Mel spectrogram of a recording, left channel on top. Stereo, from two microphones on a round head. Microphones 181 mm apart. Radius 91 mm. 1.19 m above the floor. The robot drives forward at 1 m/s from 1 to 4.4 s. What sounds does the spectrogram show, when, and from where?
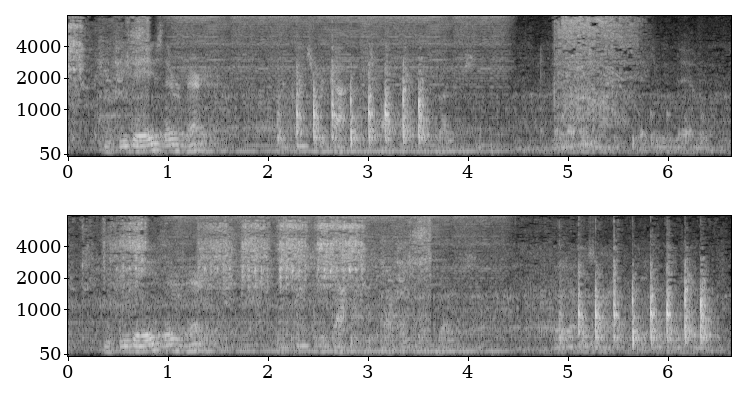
0.3 s a man speaking: 80° left, 3.5 m; by 6.3 s 40° left (ahead or behind), 5 m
